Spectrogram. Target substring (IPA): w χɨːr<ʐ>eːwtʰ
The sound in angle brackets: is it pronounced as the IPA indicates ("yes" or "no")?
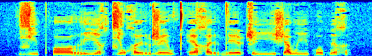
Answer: yes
